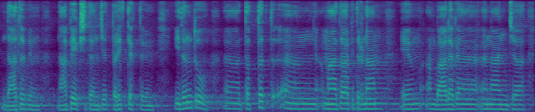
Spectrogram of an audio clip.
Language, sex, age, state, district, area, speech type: Sanskrit, male, 18-30, Karnataka, Bangalore Urban, urban, spontaneous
